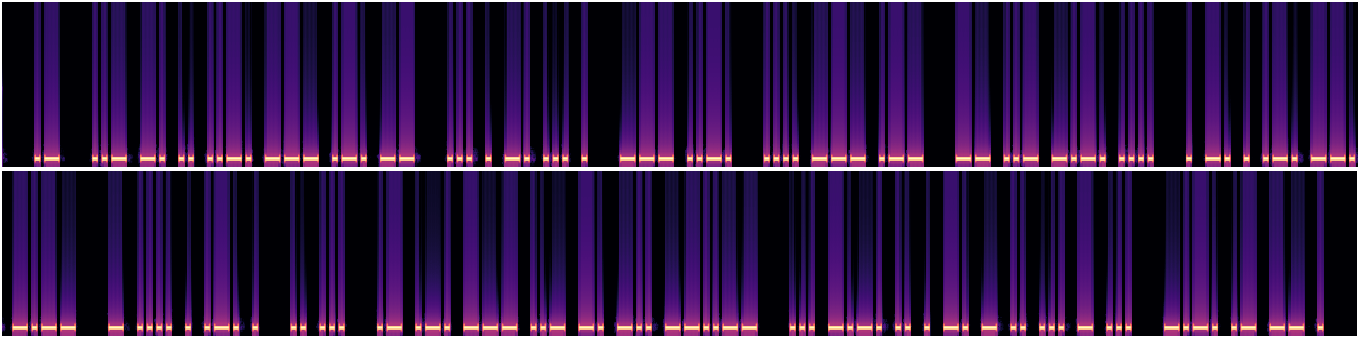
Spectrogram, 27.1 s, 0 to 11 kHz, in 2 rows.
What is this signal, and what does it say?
Morse code, heard as a keyed tone, about 25 wpm, 600 Hz. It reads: A UNIFORM SENSE OF HOW MUCH ENERGY THERE IS AROUND, SCIENTISTS CAME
